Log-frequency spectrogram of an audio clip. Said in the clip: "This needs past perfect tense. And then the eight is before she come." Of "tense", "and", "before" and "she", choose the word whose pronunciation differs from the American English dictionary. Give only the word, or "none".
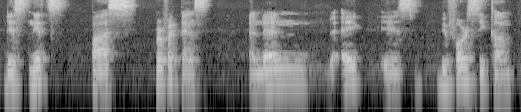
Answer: she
